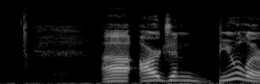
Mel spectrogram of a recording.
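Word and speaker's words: Arjan Bhullar: in their next fight Arjun Bueller I think is how he wants that pronounced defeated Marcelo goal being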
